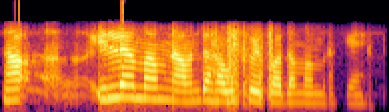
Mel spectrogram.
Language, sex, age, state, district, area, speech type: Tamil, female, 45-60, Tamil Nadu, Pudukkottai, rural, conversation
